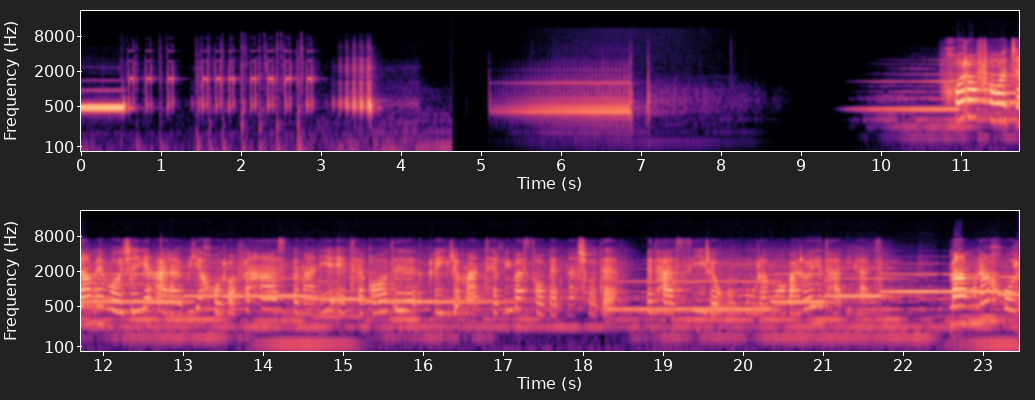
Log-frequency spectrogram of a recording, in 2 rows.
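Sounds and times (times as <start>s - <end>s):
telephone keypad tones dialing: 0.0s - 3.0s, 5.1s - 6.9s
steady telephone ringing tone: 0.0s - 3.6s, 5.1s - 7.0s
speech: 11.6s - 21.9s, 22.6s - 23.4s.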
